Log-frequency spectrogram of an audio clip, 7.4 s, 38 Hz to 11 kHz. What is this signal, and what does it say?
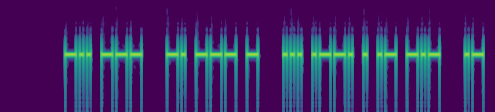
Morse code, heard as a keyed tone, about 22 wpm, 700 Hz. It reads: DO NOT SPEAK A
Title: Sentences from Top 1100 Words 22wpm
